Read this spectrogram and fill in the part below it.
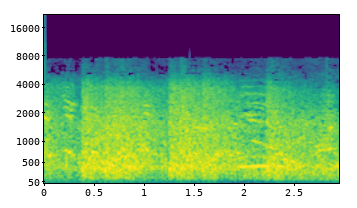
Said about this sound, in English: At a shout from the masked man, shots rang out over the heads of the bewildered steers.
